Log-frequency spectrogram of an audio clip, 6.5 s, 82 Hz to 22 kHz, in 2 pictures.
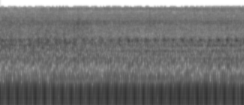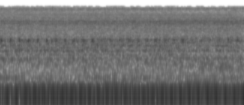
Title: GT500 Ticking noise during cold start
